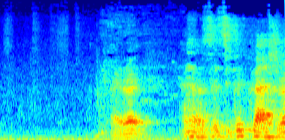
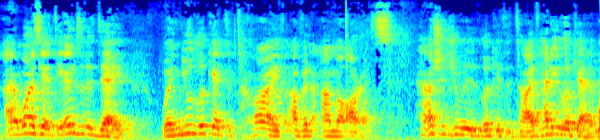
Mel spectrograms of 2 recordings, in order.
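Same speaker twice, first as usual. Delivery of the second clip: ordinary talk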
